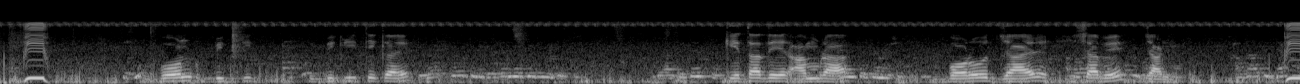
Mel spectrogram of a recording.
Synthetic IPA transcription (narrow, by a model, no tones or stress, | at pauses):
boɳɖ | bikɾit̪ikae | ket̪ad̪eɾamɾa | bɔɾod͡ʑaeɾhiʃabed͡ʑani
